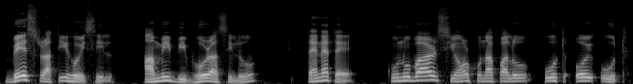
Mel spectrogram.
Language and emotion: Assamese, neutral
